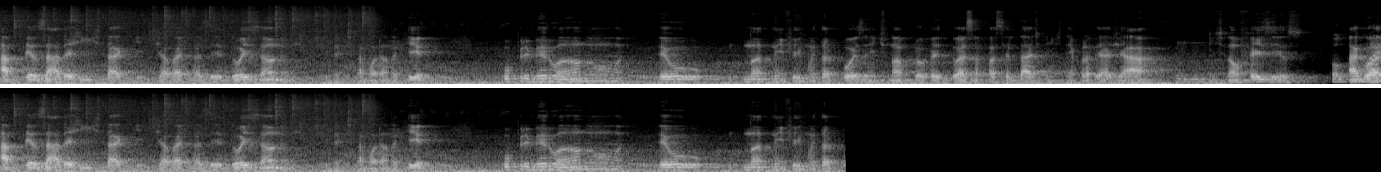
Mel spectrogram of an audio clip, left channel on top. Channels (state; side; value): drops out; right; at 8.5 s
